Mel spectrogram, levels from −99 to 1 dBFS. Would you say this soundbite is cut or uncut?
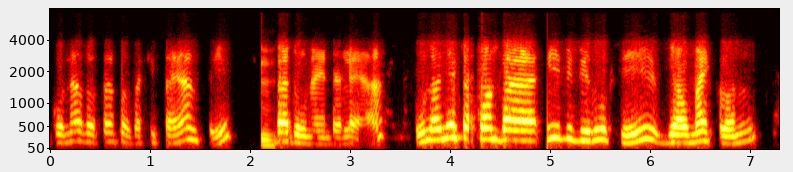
cut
